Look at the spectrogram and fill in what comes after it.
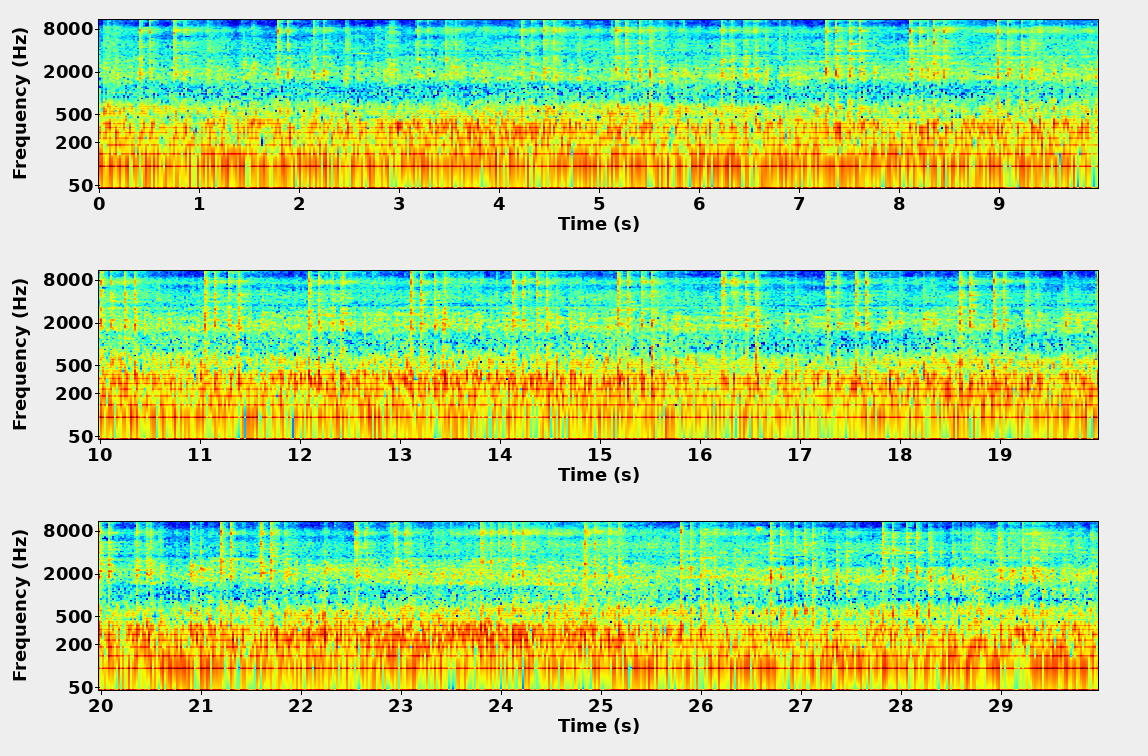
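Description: A mixed freight train's cars (lumber-loaded centerbeam flatcars, tank cars and covered hoppers) rolling past close by: a steady rumble of steel wheels on the rails with a constant run of clicks.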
